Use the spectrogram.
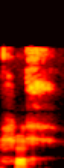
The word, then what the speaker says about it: Hoch: It's not this, you don't pronounce the C and the H separately. They're the same, they're just one sound.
